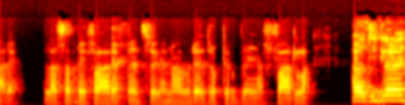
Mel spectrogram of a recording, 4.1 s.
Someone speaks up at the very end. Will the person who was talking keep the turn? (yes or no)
yes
